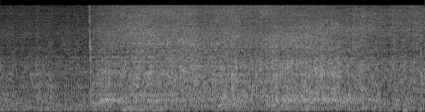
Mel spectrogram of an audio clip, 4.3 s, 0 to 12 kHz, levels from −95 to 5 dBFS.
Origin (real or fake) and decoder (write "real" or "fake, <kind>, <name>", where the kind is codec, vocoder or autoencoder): fake, vocoder, Vocos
